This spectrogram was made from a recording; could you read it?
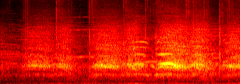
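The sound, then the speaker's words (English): A dense, roaring fight crowd fills the whole stretch, and a man's intense yelling rises above it in strained bursts, swelling loudest near the middle and staying steady until the end; the yelling spectator has a young toddler bouncing on his shoulders. “A man directly behind me is yelling with focused intensity.”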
